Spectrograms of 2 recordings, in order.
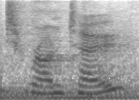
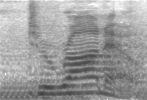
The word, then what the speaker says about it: Toronto: first live show in Toronto for the hot dogs podcast Festival on November the 19th so go to Toronto have a visit Toronto sorry I meant Toronto you don't pronounce the T learning thanks to everyone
